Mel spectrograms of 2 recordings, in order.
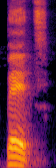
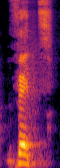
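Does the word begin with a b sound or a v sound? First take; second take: b sound; v sound. First: It begins with a hard b sound. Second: It begins with a soft v sound. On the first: The letter is written with a dot. "le point est si bête, on lira ça comment? Bête" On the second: The letter is written without a dot. "lorsque il n'y a pas le point, on lira ça vête"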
